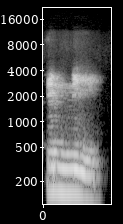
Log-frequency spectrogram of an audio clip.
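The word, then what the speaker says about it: إِنِّي: Inna, and Ya is pronounced as inni.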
